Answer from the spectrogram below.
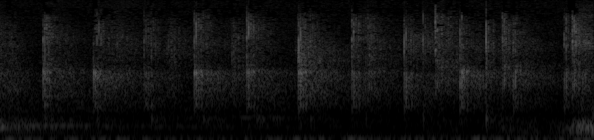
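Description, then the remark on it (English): Scattered, sparse handclaps from a few audience members during a sermon, irregular sharp claps, with a low background hum and no talking. “Some of you clapping.”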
